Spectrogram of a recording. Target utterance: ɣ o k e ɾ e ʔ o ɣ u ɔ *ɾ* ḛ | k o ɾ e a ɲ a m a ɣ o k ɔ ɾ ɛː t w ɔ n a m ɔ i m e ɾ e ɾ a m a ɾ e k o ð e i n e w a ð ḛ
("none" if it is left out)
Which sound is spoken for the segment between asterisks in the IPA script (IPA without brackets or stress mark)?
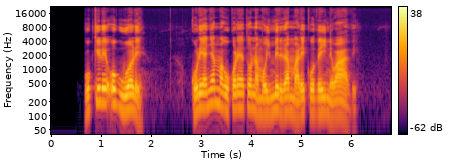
ɾ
